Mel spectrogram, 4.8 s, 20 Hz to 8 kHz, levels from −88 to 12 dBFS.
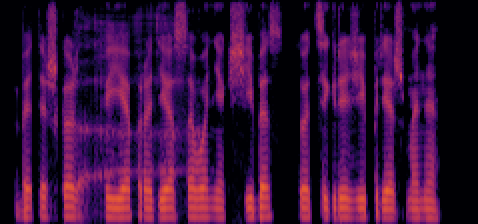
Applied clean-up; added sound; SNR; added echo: neural mask model RNNoise.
